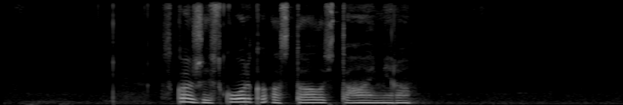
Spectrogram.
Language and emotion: Russian, sad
